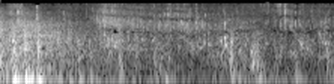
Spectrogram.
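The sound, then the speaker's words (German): Oars splash as a rowing boat is pulled hard across the sea, with a few low, soft splashes early on, then quieter water and steady wind noise. “Der dicke Sven ruderte wie der Teufel, während die Piraten ihre Kanonen klar machten.”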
